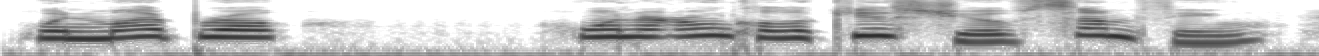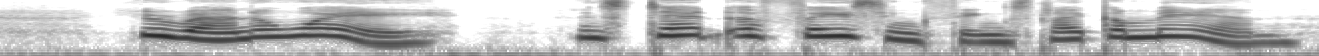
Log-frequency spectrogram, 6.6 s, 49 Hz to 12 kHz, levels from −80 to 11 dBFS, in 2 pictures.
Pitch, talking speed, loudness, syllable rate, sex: 285 Hz, 165 wpm, -17 LUFS, 5.5 syllables/s, female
